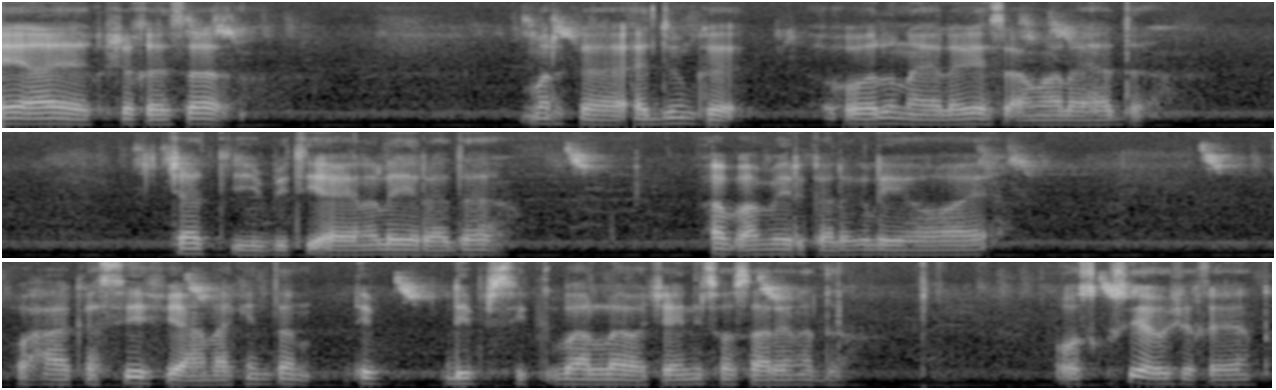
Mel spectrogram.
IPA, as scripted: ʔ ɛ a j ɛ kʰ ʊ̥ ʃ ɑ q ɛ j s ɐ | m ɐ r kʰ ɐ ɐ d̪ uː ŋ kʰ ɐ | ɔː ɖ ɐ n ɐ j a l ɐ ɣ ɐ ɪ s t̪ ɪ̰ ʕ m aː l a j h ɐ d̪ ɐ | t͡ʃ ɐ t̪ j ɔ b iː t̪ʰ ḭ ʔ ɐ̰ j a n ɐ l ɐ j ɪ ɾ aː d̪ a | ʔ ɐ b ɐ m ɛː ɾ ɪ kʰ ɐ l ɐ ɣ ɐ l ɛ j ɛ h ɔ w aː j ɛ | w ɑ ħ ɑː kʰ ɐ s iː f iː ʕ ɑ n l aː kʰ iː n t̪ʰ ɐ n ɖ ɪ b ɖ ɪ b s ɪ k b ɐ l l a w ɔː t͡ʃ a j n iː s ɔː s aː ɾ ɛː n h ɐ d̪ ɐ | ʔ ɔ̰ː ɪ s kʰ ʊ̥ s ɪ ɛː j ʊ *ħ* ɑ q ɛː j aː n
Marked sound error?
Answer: yes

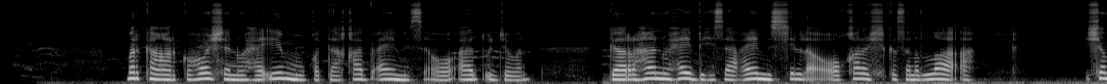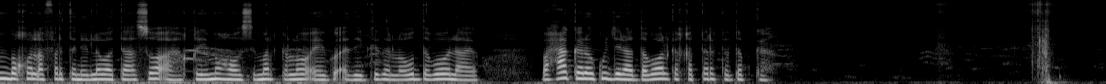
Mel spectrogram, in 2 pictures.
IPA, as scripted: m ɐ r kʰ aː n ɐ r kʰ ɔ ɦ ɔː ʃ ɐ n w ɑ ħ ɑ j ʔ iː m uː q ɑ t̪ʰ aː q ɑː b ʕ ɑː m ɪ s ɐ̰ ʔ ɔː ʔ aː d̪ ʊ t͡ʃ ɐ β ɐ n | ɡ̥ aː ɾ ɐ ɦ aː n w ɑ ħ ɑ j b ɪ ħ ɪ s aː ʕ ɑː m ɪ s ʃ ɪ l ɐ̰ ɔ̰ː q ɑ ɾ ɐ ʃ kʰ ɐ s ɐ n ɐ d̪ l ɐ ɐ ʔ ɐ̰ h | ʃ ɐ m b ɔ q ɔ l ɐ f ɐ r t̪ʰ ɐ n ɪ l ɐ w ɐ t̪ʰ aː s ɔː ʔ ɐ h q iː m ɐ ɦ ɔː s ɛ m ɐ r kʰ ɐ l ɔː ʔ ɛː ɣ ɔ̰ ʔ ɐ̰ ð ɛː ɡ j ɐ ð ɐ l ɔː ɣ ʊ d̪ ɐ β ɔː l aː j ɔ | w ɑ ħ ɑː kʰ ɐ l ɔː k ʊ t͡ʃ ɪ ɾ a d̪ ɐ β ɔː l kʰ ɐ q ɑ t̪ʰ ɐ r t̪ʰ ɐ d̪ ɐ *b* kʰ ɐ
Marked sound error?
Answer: no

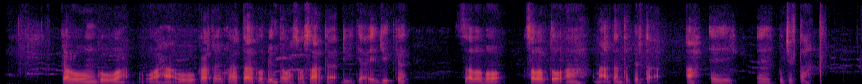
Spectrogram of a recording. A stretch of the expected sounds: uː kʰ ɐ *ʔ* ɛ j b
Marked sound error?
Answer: yes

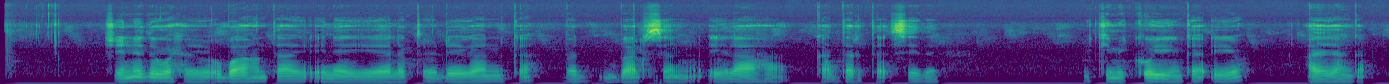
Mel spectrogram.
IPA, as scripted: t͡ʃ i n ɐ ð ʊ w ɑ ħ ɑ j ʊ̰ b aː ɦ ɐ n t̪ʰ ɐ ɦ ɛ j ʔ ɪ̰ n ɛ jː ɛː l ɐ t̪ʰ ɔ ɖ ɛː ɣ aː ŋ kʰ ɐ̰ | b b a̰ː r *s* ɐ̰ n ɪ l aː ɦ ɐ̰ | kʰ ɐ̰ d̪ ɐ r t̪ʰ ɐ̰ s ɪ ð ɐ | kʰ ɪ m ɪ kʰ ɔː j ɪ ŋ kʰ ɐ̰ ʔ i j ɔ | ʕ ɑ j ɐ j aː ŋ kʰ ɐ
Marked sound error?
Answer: no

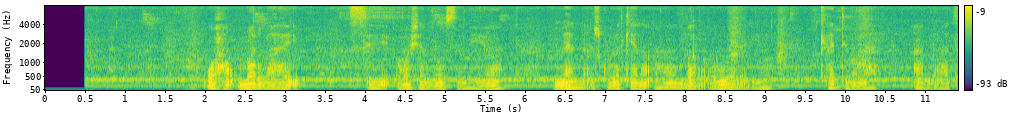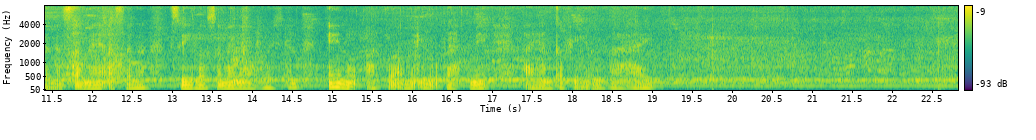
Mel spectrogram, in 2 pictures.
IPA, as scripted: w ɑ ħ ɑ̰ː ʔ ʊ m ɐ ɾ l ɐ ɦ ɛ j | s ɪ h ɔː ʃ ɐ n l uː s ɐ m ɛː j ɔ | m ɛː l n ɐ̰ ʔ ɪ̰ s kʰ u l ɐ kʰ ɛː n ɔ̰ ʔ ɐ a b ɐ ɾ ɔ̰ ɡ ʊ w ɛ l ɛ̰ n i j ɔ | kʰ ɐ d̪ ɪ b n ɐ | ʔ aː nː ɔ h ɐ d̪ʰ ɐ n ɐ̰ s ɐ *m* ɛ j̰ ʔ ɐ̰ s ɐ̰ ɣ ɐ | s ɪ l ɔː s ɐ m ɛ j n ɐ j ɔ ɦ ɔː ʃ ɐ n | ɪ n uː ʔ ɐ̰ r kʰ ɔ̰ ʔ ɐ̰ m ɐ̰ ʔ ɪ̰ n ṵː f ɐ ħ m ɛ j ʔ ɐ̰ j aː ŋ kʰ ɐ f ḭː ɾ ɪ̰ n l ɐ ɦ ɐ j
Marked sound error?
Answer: no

